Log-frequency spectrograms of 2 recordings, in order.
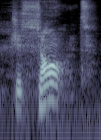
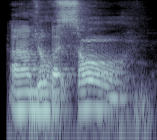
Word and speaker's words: Jusant: Jusant. It's like a French name, isn't it? Yep, I think you don't pronounce the T.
